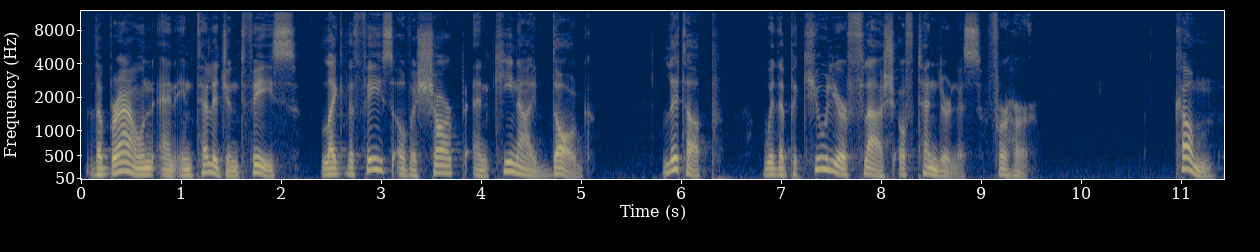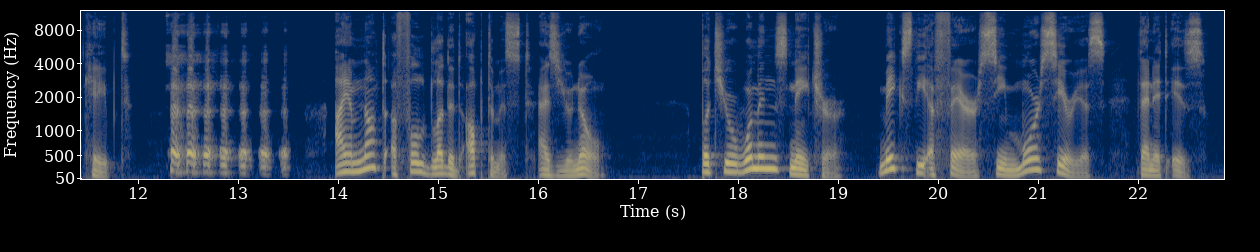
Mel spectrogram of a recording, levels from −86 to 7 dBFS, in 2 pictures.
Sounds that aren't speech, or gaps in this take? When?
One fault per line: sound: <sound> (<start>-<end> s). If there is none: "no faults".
sound: laugh (12.3-13.5 s)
